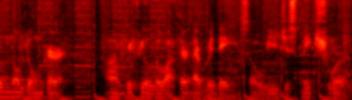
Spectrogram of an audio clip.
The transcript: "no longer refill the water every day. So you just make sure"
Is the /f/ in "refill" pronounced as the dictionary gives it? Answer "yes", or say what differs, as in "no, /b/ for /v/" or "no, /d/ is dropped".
yes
